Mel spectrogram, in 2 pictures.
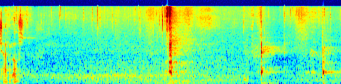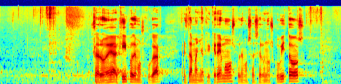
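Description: A knife crunches through brittle seeds on a cutting board.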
